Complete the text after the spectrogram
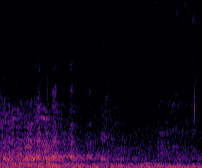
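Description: A woman laughs softly nearby.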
